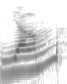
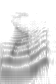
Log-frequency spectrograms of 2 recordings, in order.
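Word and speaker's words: yam: Now the seed sound of the heart chakra is yum. Spelled y a um it's spelled y a m, but we pronounce it yum.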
